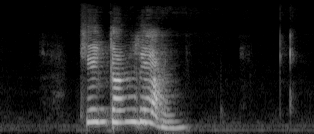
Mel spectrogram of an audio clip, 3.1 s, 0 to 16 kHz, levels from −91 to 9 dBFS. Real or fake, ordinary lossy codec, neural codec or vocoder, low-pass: fake; Opus, 64 kbps; codec, 32 kHz, 1.9 kbps, SNAC; 14.4 kHz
